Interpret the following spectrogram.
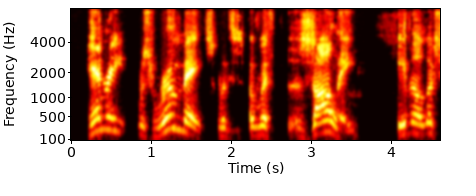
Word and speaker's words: Zal: say that sally novansky i can never say his name right yeah it's actually pronounced zolly okay okay henry dilts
